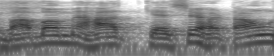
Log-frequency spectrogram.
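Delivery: plain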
